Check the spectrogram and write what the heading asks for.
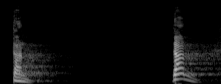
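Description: A man's voice: a short utterance with a falling pitch at the start, about a second of silence, then another falling syllable near the end as speech resumes.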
